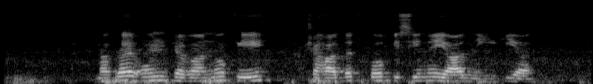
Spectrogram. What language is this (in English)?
Urdu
